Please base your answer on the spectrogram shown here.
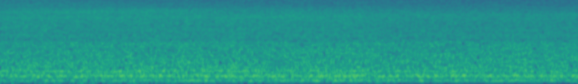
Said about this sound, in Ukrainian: Яка гарнюня, гарнюня крупна бджола.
